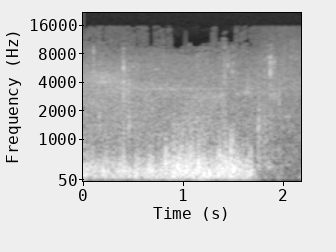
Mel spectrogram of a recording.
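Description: Wind buffeting the microphone: a loud, low rumble that dies away about a second and a half in.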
